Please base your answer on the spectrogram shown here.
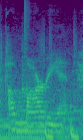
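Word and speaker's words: Amarian: a name like aryan is amarion spell a-m-a-r-i-a-n omarion this one's super cool it's greek rooted meaning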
